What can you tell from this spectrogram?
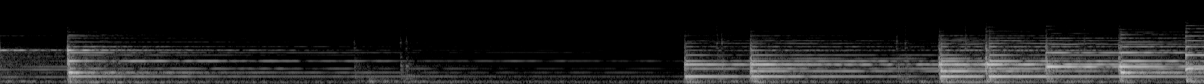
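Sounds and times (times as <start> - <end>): slow soft piano music: 0.0 - 12.0.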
